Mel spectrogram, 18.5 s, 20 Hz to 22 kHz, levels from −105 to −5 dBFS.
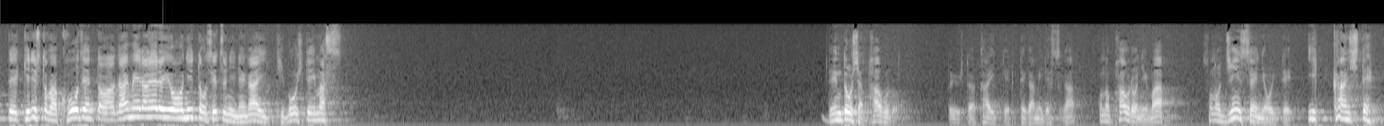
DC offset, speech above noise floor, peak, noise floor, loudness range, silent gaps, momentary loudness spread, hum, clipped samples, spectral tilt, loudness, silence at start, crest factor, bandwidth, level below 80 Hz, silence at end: under 0.1%; 41 dB; 0 dBFS; -57 dBFS; 14 LU; none; 20 LU; none; under 0.1%; -5 dB/octave; -16 LUFS; 0 s; 18 dB; 11 kHz; -46 dBFS; 0 s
